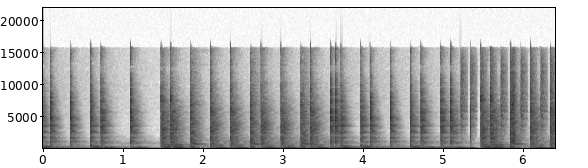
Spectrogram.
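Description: Korg Electribe SX sampler playing a looped drum-machine pattern from its Roland TR-626 sample kit: crisp, evenly spaced hi-hat and percussion hits over a short repeating bass line. Deep kick drum hits come in near the end.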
